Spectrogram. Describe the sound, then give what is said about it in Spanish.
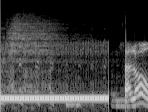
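A steady, continuous telephone dial tone drones loudly for about a second and a half after a call is hung up, then cuts off abruptly, and a man's voice begins speaking moments later. “¿Usted por qué usted me tiró el teléfono?”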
